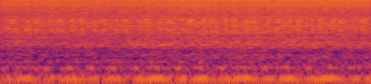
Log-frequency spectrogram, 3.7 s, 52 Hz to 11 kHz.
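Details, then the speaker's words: 1977 Cougar, starting right away after a no-spark, crank-no-start fix: steady engine with a loose, uneven beat about once a second; it idles rough, cause unconfirmed. "oh boy now it's not running the best because i don't know how long it's been sitting but it starts right away"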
